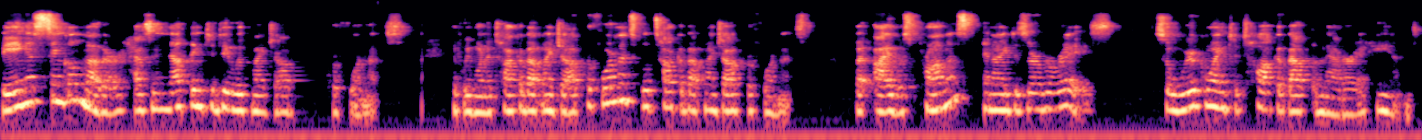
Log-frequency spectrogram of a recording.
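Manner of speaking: slow, low, measured speech with deliberate steady pauses. Speaker acts out how she would now speak to her boss: slow, low, measured speech. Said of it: "I would slow my speech, lower my tone of voice. I'd use strategic pauses".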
